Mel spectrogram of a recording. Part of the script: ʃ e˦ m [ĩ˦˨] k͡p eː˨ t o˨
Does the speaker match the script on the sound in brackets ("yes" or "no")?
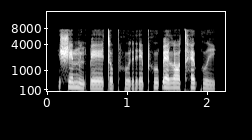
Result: no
